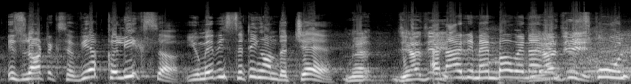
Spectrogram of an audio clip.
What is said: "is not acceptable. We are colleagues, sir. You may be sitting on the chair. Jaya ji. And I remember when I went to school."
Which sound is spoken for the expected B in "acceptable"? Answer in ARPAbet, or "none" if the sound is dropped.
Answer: none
